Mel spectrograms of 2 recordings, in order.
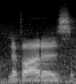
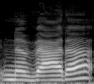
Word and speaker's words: Nevada: our viewers you know we say nevada not nevada uh and so i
